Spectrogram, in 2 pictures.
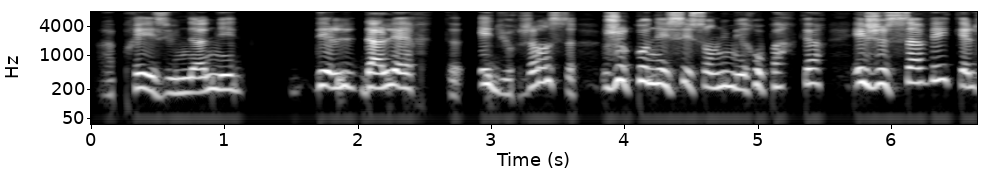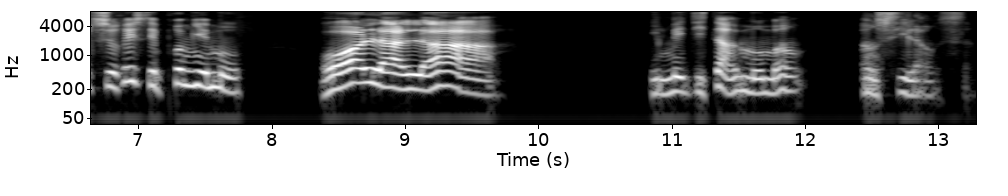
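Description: A woman reading an audiobook in a measured, wry storytelling manner. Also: medium pitch, no echo, studio quality. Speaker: audiobook narrator. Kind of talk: scripted audiobook narration.

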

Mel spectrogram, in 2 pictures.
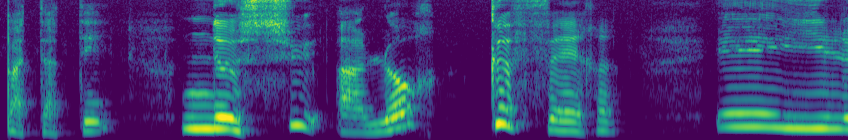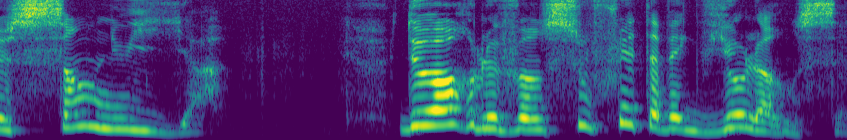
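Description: A woman reading a folk tale aloud in a calm, measured, expressive storybook manner. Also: a little high. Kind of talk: slow storybook narration.

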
